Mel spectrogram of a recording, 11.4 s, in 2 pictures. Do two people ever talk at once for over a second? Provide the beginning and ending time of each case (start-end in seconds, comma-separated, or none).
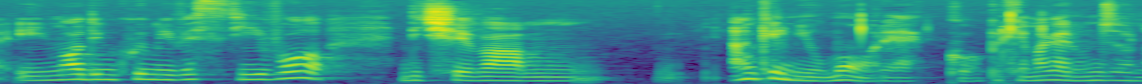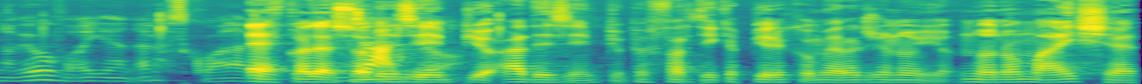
7.0-8.2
